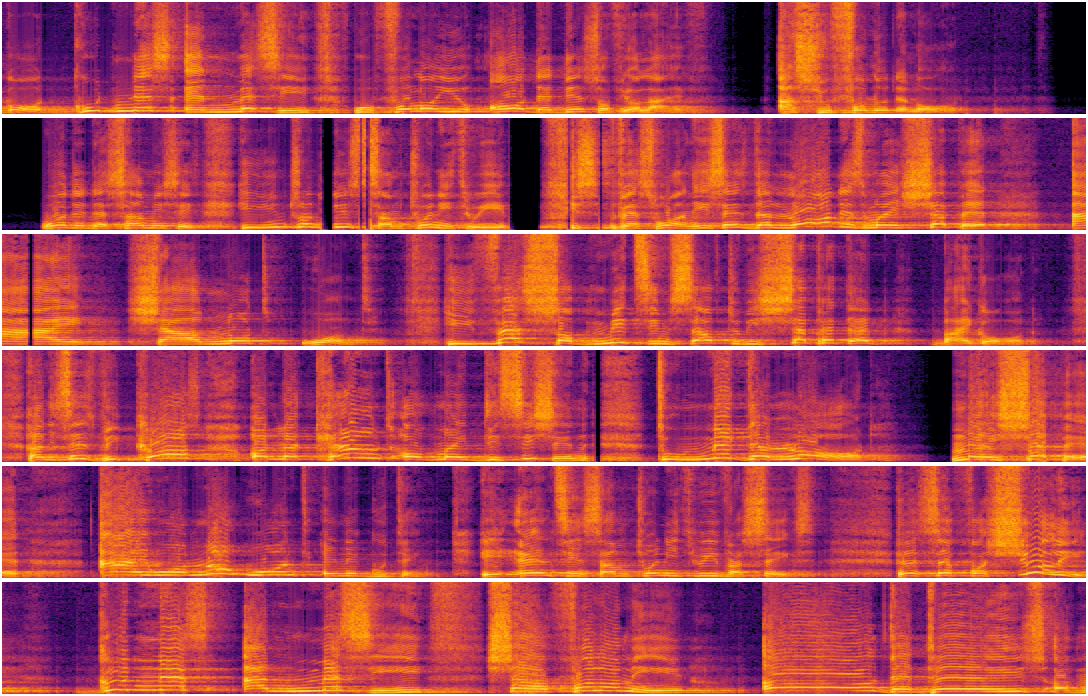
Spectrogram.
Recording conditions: large echoing room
